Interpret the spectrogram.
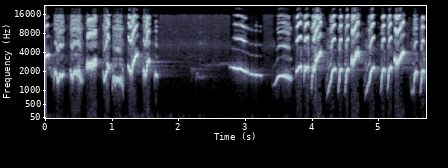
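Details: White-rumped shama master song for training cage birds, packed with varied fill-in phrases: loud rapid bursts of sharp whistled and chattering notes, a pause, then a drawn, falling whistle followed by quick repeated upslurred notes.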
